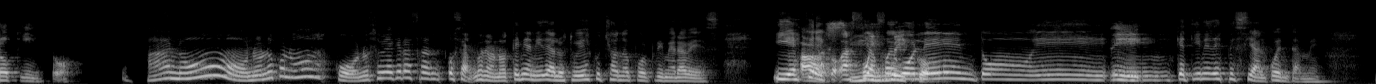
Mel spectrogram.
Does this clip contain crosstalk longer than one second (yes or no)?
yes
